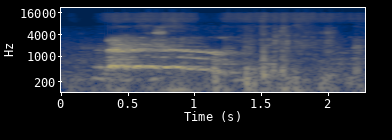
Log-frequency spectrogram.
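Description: A dog lets out a drawn-out, whining, high-pitched vocalization lasting about a second, close by, followed by faint rustling and some background noise.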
